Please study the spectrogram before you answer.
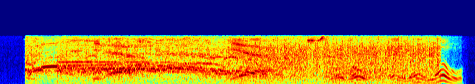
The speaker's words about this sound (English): Listen to that crowd tonight, all wound up. Now they know it's going to be a great radio show.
